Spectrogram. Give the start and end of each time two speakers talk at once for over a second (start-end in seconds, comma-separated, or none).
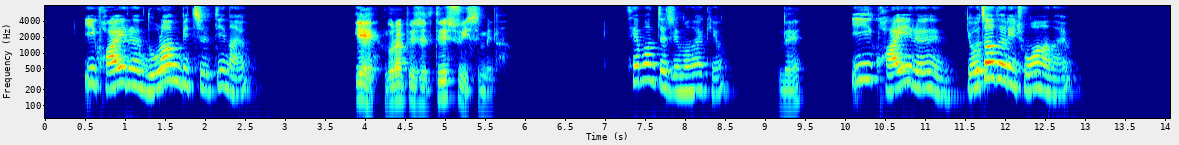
none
